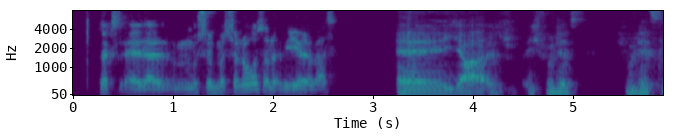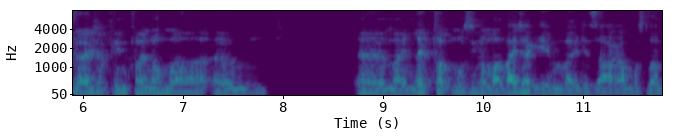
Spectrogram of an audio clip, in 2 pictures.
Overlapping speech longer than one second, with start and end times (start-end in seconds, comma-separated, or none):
none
